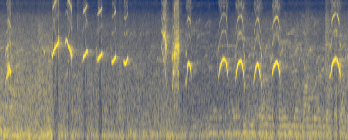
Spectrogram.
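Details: Caged Sumatran leafbird singing energetically, used to provoke other leafbirds into excitement and breeding mood; clear whistled notes, rising then falling arcs repeated rapidly, with sharp high chirps mixed between phrases.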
